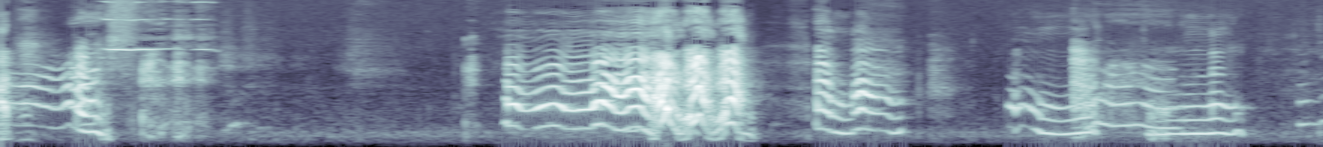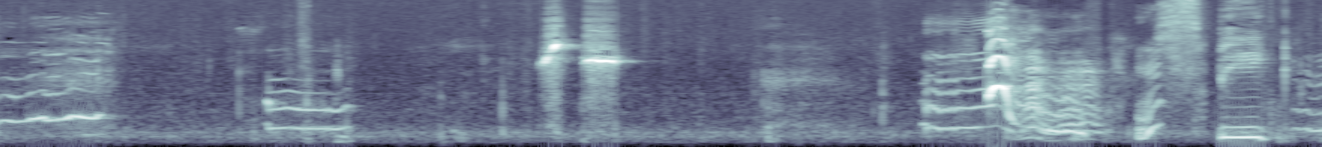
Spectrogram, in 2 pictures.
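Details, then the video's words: Puppies named Brownie and Chanel urged to sing and bark on command produce a long string of wavering whines, yips and short howling cries, broken by brief pauses, with sharp clicks between. "How to teach puppies to bark on command"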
